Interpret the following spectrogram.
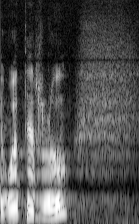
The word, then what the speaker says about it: Waterloo: hoy vamos a hablar sobre la batalla de waterlow y digo bien waterlow porque se dice a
